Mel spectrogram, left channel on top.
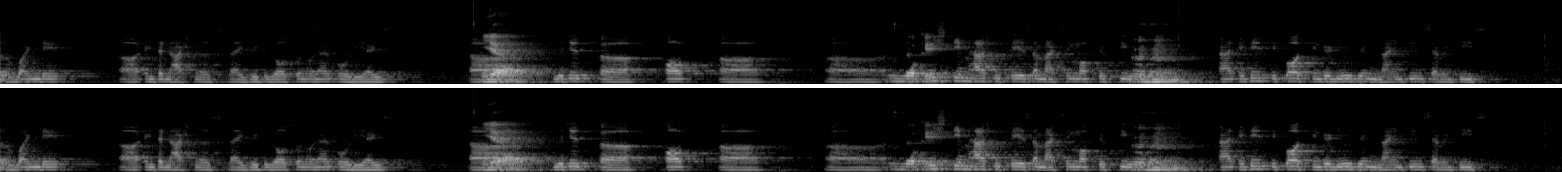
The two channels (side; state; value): both; normal; correlation 0.91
